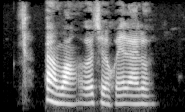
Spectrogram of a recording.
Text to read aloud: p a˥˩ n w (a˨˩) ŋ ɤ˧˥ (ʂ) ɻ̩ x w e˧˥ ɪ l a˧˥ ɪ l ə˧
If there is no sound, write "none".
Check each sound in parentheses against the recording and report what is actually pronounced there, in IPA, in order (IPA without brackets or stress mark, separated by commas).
ɑ˨˩, ʈ͡ʂ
